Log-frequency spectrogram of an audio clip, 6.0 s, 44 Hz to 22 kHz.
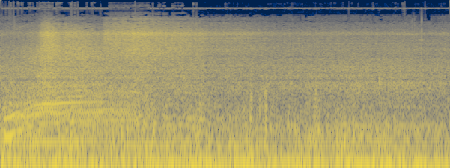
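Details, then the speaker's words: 2017 Camaro SS V8 with newly installed ProCharger and intercooler, first test drive: thin whine rising with revs, then steady airy rush as bypass valve vents; normal supercharger whine and bypass valve whoosh. "now now accelerating up to you just hear that uh purge valve just going just a constant whooshing noise kind of loud"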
